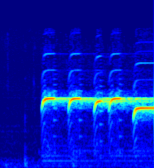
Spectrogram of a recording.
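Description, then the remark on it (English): Someone whistles a short, bright, clear tune of about five quick notes, with a final note held a little longer. No one speaks. “I thought I was going to have to whistle.”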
